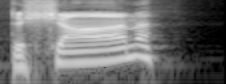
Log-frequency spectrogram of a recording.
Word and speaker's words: Deschain: Deschain? How do you say that? – Deschain.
